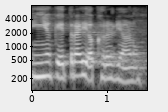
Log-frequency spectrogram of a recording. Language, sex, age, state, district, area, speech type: Sindhi, female, 18-30, Gujarat, Junagadh, rural, read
